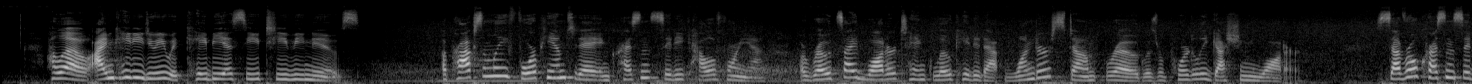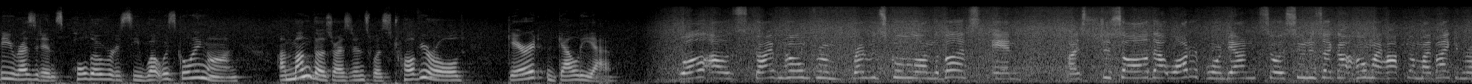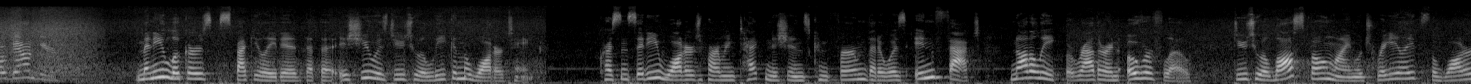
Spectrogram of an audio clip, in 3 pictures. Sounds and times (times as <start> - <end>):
Speech: 0.5 - 3.6, 4.4 - 13.0, 13.8 - 20.9, 21.5 - 30.0, 30.8 - 34.9, 35.5 - 44.1
Waterfall: 3.7 - 35.4, 39.0 - 44.1.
